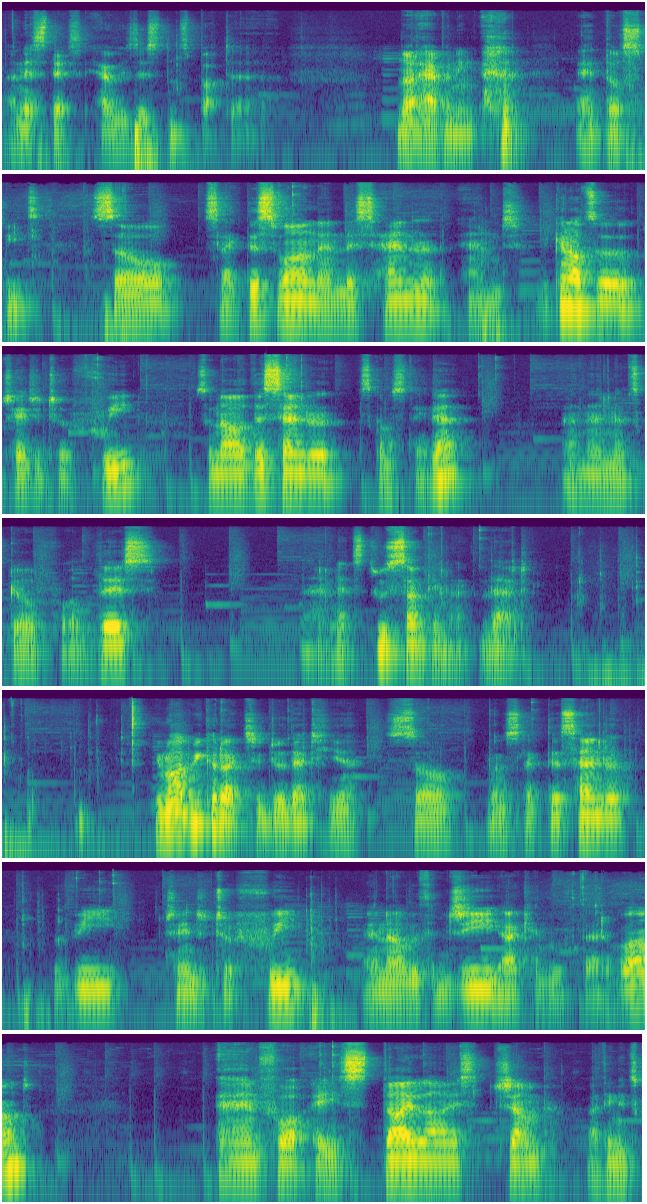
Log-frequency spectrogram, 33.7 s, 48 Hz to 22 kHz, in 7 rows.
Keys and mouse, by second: 6.9 click, 8.4 v, 11.6 click, 13.2 click, 14.3-18.0 drag, 19.3-20.8 shift+middle drag, 20.8 click, 21.4 click, 23.1 click, 24.3 v, 26.4 g, 31.3 click, 32.1-32.5 drag.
